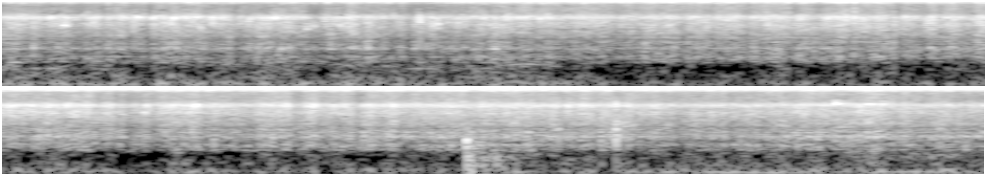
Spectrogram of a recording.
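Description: White radish and okra stir-frying in a pan with a splash of water, giving a steady, loud, continuous sizzling hiss throughout with no talking.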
